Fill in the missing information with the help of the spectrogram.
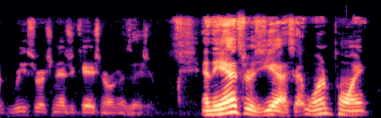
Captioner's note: none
